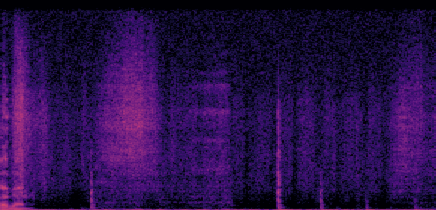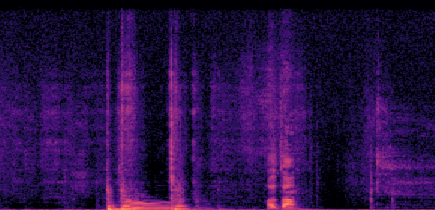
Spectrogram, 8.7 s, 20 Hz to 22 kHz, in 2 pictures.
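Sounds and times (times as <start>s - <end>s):
synth bass: 5.4s - 6.7s.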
